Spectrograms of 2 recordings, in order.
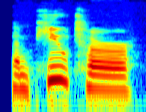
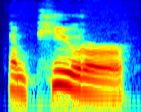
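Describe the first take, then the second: First: The middle T is a clear T sound. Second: The middle T is a quick soft D sound. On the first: The speaker calls it wrong. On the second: The speaker calls it right.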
